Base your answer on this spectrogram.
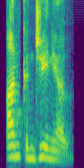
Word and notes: uncongenial: Indian

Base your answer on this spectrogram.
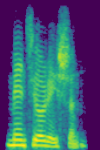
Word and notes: mensuration: Indian

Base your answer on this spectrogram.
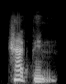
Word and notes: hatpin: Indian

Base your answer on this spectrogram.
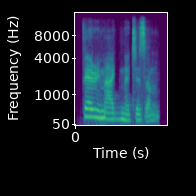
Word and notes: Ferrimagnetism: Indian

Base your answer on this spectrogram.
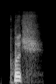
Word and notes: putsch: American English

